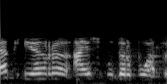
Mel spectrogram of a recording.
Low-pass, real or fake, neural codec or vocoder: 3.6 kHz; fake; codec, 16 kHz, 16 kbps, FreqCodec, larger model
